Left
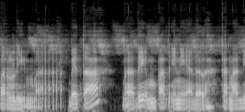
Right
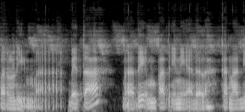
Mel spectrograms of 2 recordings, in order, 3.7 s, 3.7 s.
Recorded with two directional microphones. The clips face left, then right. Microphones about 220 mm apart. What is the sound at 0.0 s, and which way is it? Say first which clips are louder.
Speech: left 4 dB; 45° left (ahead or behind).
